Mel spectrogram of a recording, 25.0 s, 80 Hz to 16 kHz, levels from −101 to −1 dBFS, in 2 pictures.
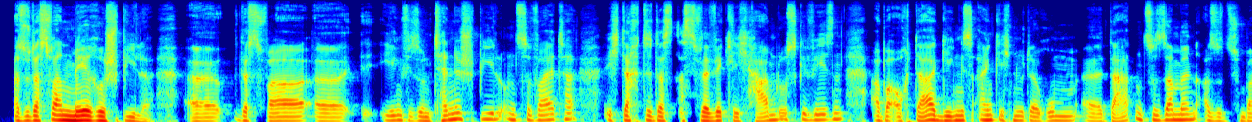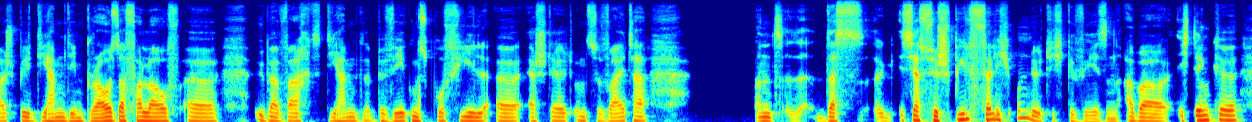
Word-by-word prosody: Also, 130 Hz, 0 st, +1 dB
das 140 Hz, +4 st, +2 dB
waren 145 Hz, -3 st, +10 dB
mehrere 135 Hz, -1 st, +11 dB
Spiele. 100 Hz, -10 st, -3 dB, 0.3 s
Äh, 115 Hz, +1 st, -3 dB
das 130 Hz, -3 st, -4 dB
war, 125 Hz, +2 st, +1 dB
äh, 115 Hz, -1 st, -2 dB, 0.2 s
i -, -, -29 dB, 0.2 s
irgendwie 145 Hz, -2 st, -2 dB
so 125 Hz, +1 st, -4 dB
'n 120 Hz, -, -1 dB
Tennisspiel 175 Hz, +3 st, 0 dB
und 160 Hz, -4 st, -4 dB
so 150 Hz, -2 st, -6 dB
weiter. 160 Hz, +4 st, -2 dB, 0.3 s
Ich -, -, -6 dB
dachte, 140 Hz, -1 st, 0 dB
das 125 Hz, -2 st, -1 dB
das 120 Hz, +1 st, -9 dB
wäre 120 Hz, -2 st, +5 dB
wirklich 125 Hz, -3 st, -2 dB
harmlos 150 Hz, +8 st, -2 dB
gewesen. 165 Hz, +2 st, -3 dB, 0.2 s
Aber 130 Hz, -1 st, -3 dB
auch 120 Hz, -, -4 dB
da 145 Hz, +4 st, +3 dB
ging 130 Hz, +1 st, +3 dB
es 140 Hz, +2 st, -2 dB
eigentlich 150 Hz, -4 st, -1 dB
nur 135 Hz, -2 st, -2 dB
darum, 130 Hz, +1 st, -3 dB
äh, 115 Hz, -3 st, -5 dB
Daten 125 Hz, -, -4 dB
zu 160 Hz, 0 st, -3 dB
sammeln. 155 Hz, +3 st, +2 dB
Also, 120 Hz, -3 st, -7 dB
zum 115 Hz, +2 st, -10 dB
Beispiel, 115 Hz, +1 st, -3 dB
die 115 Hz, 0 st, -2 dB
haben 115 Hz, +2 st, +1 dB
den 110 Hz, -2 st, -1 dB
Browserverlauf, 120 Hz, +2 st, +3 dB
äh, 115 Hz, -2 st, -1 dB, 0.4 s
überwacht. 120 Hz, -4 st, -4 dB
Die 110 Hz, -2 st, -3 dB
haben 115 Hz, +1 st, -3 dB
d 130 Hz, -, -10 dB
Bewegungsprofil, 120 Hz, +2 st, -1 dB
äh, 115 Hz, -1 st, -1 dB
erstellt 120 Hz, 0 st, -5 dB
und 125 Hz, -4 st, -6 dB
so 115 Hz, -1 st, -10 dB
weiter. 120 Hz, +3 st, -3 dB, 1.1 s
Und, 120 Hz, 0 st, -2 dB
äh, -, -, -14 dB, 0.3 s
das, 115 Hz, +2 st, -3 dB
äh, 115 Hz, 0 st, -7 dB
ist 140 Hz, -, -4 dB
ja 145 Hz, -, +6 dB
fürs 130 Hz, -2 st, +3 dB
Spiel 165 Hz, +2 st, +2 dB
völlig 165 Hz, 0 st, 0 dB
unnötig 125 Hz, -, -4 dB
gewesen. 95 Hz, -2 st, -7 dB
Aber 115 Hz, -3 st, 0 dB
ich -, -, -7 dB
denke, 145 Hz, 0 st, +4 dB
125 Hz, 165 wpm, -23 LUFS, 115-145 Hz, 1.1 s, mehrere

